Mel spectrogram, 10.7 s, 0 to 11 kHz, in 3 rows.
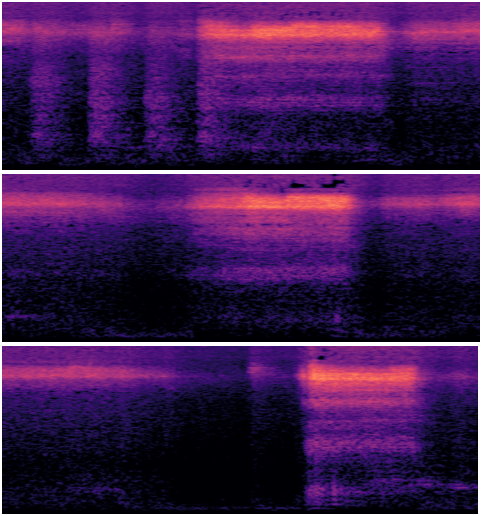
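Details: Hissing, whistly snoring breaths during sleep, about every four seconds (roughly 15 a minute), with quieter breathing between: snoring.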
